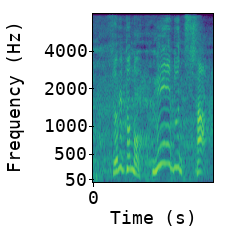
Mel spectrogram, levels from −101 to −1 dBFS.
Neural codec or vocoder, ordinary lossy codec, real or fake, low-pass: codec, 16 kHz, 4 kbps, FunCodec, trained on LibriTTS, 50 frames a second; none; fake; none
